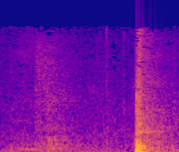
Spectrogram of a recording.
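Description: A door shuts with one sharp, loud thud against a quiet background, and a low rumble lingers briefly after the impact.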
